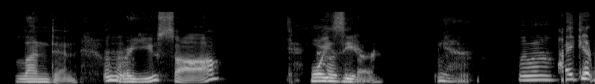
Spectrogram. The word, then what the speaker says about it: Hozier: you saw Hosier. Hozier. Yeah. Well, I get requests on the street to say Hozier.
